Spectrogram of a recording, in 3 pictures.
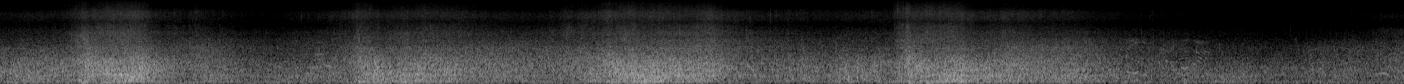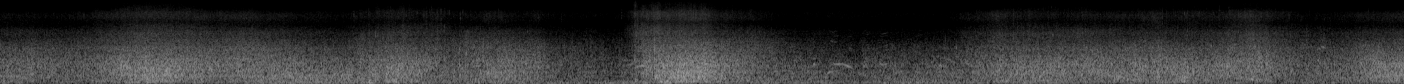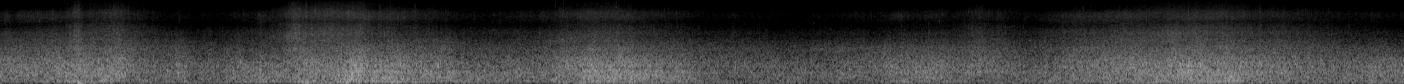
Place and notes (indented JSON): {
  "title": "中澳沙灘, Hsiao Liouciou Island - The sound of waves",
  "date": "2014-11-01 16:45:00",
  "description": "Small beach, The sound of waves and tides, Yacht whistle sound\nZoom H2n MS +XY",
  "latitude": "22.35",
  "longitude": "120.39",
  "timezone": "Asia/Taipei"
}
